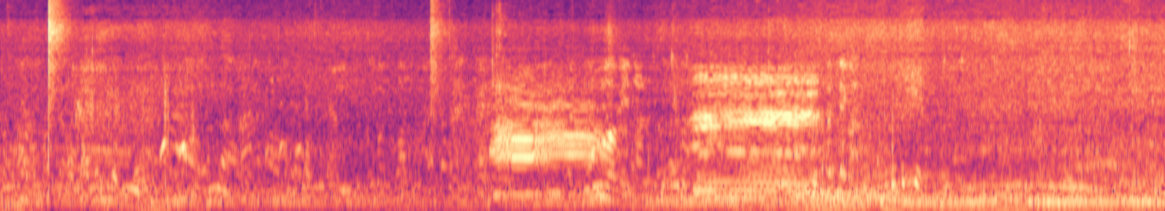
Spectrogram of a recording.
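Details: Bulls training for karapan sapi racing at the Asemanis field, Pamekasan, team Singo Barong (Can Macanan) present; two rich, resonant moos come in the second half, each lasting about a second, with sharp claps and a murmuring crowd behind.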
